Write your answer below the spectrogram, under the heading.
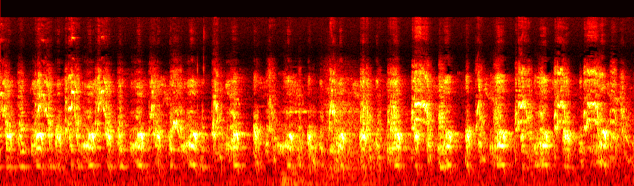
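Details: Tethered Iraqi white hunting Chukar partridge giving continuous harsh, clucking chuck notes in an uneven, rapid series, about two per second, with no other clear sounds.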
